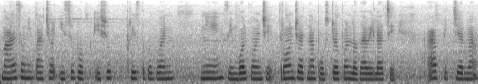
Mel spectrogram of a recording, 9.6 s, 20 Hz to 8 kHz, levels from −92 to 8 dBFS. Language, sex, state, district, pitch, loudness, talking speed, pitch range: Gujarati, female, Gujarat, Gandhinagar, 220 Hz, -16 LUFS, 125 wpm, 210-230 Hz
